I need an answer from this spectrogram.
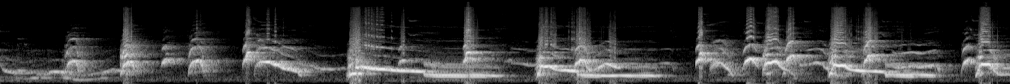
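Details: Two puppy brothers, Jagger and his younger brother Sasha, learning to howl together: a dense run of overlapping yelps, quavering wails and short rising-falling howls with brief yips between.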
